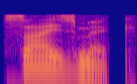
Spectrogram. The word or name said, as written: seismic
